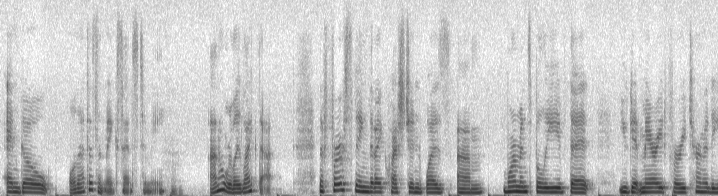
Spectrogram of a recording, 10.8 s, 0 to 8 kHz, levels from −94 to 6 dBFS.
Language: English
